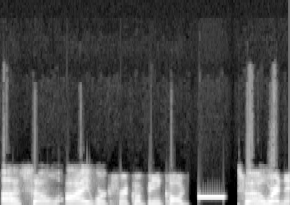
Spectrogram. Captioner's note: beep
